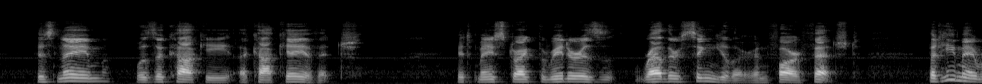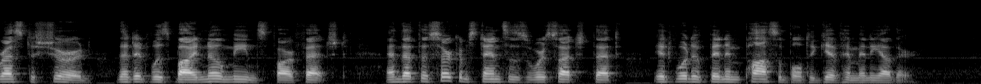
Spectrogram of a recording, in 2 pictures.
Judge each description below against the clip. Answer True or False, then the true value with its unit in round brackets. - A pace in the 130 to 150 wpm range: True (140 wpm)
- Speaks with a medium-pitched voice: False (120 Hz)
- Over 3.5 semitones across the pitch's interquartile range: False (2.8 semitones)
